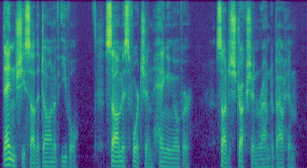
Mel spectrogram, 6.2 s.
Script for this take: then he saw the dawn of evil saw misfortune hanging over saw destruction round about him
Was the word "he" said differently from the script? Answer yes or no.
yes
